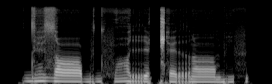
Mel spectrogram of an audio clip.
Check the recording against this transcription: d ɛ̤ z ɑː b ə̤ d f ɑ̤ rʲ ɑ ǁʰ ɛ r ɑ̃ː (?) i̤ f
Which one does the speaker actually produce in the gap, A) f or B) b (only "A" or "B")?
B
